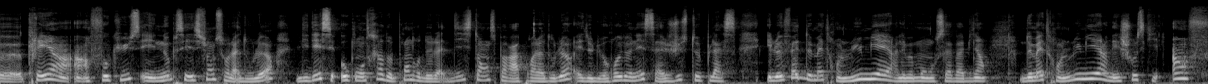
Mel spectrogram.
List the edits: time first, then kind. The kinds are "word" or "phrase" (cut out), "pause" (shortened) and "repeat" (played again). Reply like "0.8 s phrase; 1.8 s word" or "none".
none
